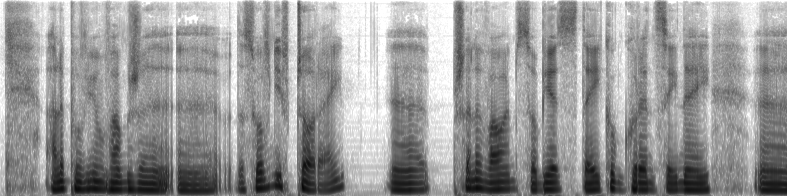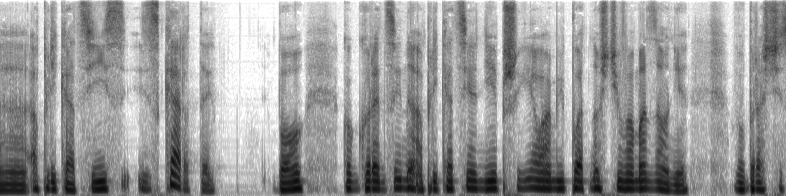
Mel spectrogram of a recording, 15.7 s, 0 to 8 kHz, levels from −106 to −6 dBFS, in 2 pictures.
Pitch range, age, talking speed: 100-120 Hz, 30-49, 90 wpm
